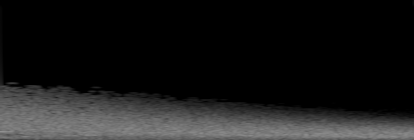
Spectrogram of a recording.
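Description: Synthesized white-noise sweep in a hardgroove techno track, with no beat under it: a loud, even hiss that grows steadily duller as its top end is filtered down, fading only slowly.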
